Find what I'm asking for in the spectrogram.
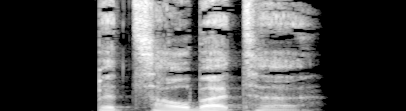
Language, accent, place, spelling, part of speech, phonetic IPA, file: German, Germany, Berlin, bezauberte, adjective / verb, [bəˈt͡saʊ̯bɐtə], De-bezauberte.ogg
- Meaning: inflection of bezaubert: 1. strong/mixed nominative/accusative feminine singular 2. strong nominative/accusative plural 3. weak nominative all-gender singular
